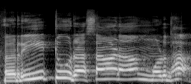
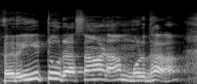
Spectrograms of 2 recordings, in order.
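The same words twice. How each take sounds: First: Slow chant-like reading of the sutra री टू रसाणाम मूर्धा, higher pitch; slow sutra recitation. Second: री टू रसाणाम मूर्धा said again slowly, less raised; slow repeat of the sutra. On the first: Teacher reciting the sutra slowly to the class. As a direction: recite the Sanskrit sutra slowly, each word drawn out. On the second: Teacher repeating the sutra slowly for students. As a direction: repeat the sutra calmly and deliberately. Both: Shown as a demonstration. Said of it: "देखिएगा".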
